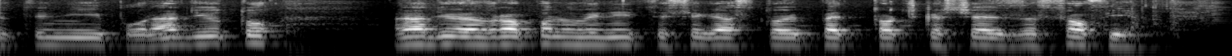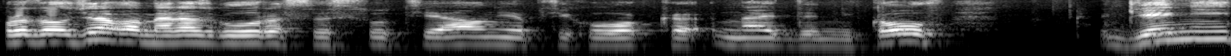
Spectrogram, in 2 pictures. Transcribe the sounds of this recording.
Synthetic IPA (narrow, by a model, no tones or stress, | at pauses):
ət̪ɛniːpoɾad̪iot̪o | ɾad̪ioɛvɾɔpənovinit̪ɛsɛɡast̪ɔipɛt̪ːɔt͡ʃkəʃɛszɐsɔfiə | pɾod̪ɐlˠʒavɐmɛɾazɡovoɾəsɐsːot̪sialˠnijəpsixolˠɔknajd̪ɛnːikɔlˠof | ɡʲɛniː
